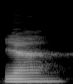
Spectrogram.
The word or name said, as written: lya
